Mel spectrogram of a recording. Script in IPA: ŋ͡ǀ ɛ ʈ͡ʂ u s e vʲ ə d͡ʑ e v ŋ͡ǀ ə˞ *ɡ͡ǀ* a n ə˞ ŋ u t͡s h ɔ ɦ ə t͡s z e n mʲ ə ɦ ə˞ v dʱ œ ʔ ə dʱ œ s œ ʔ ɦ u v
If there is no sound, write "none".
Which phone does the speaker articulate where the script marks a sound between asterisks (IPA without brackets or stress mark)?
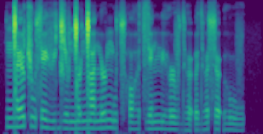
ŋ͡ǀ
